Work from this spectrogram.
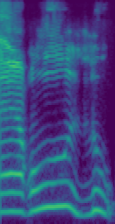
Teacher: واو سکون، او پورا آپ نے 2 کاؤنٹ پڑھنا ہے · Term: واو مدیہ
